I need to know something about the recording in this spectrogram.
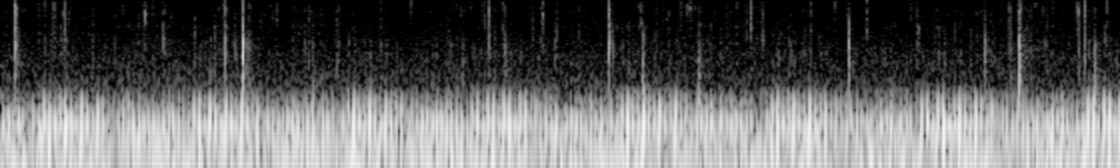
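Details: A cat purrs close by in a low, continuous rumble that rises and falls in breath-length pulses, nearly once per second, against scattered snapping crackles from a fire.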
